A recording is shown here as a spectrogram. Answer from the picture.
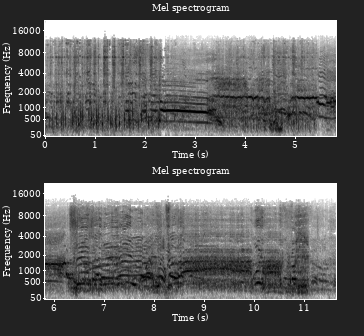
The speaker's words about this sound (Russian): Кони понесли!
